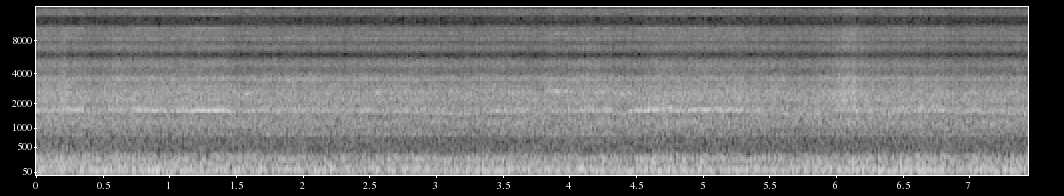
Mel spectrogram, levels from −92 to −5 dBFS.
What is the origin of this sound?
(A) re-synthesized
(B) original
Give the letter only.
A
